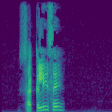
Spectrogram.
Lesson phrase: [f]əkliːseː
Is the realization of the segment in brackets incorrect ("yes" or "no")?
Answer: yes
